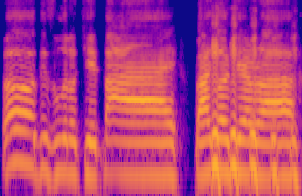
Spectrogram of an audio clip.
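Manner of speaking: put-on high, sweet child waving goodbye; sing-song kid saying bye; little kid voice. Voicing crying kid waving bye.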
